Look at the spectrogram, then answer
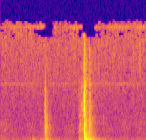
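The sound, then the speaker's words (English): A train compartment door swings shut with two quick knocks, a lighter click of the latch followed by a heavier, louder thud, then quiet. “You won't mind if I close the door between us?”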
